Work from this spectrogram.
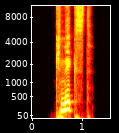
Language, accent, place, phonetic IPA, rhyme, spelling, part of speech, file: German, Germany, Berlin, [knɪkst], -ɪkst, knickst, verb, De-knickst.ogg
- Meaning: 1. second-person singular present of knicken 2. inflection of knicksen: second-person plural present 3. inflection of knicksen: third-person singular present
